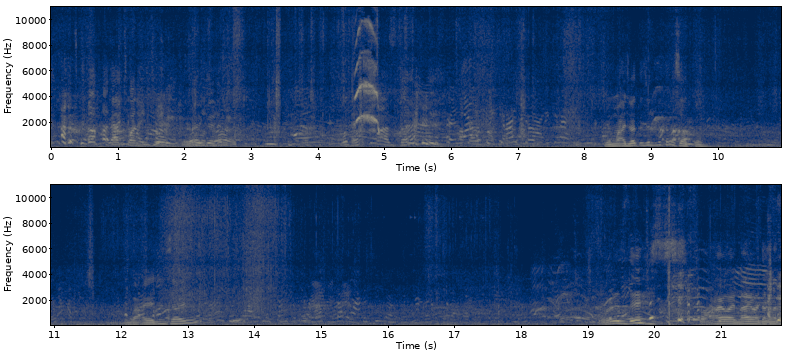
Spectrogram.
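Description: A crowd of adults and children talk and call out nearby, outdoors.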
